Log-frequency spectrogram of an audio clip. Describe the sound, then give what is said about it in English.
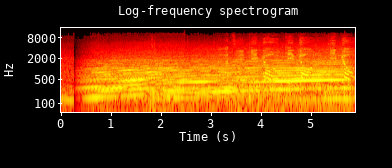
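A Ferrari sports car engine roars, loud and continuous, its pitch climbing steadily as it accelerates, with what sounds like a gear shift before the revs rise again. “I am scared of this Ferrari. The power it can do, the speed it can do, the fact that I need to be responsible.”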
